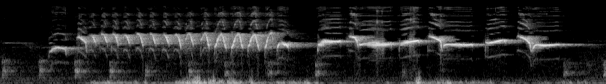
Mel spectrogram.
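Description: Caged Chinese hwamei (họa mi) singing. It opens with a fast trill of rising notes, then gives a string of loud, separate slurred whistles about twice a second and ends on a held note.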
